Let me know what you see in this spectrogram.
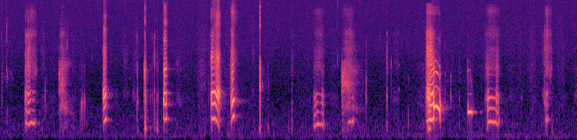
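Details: Infant babbling and fussing in a small room, interrupted by brief sharp catches of breath; hiccups.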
